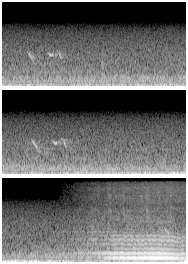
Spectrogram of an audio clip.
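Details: A Western honey bee gathering from flowers makes a steady, low droning wing buzz that swells in near the end over a soft background hum.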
